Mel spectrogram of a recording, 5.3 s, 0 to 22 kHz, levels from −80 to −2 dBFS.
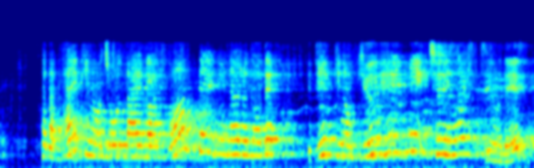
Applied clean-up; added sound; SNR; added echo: neural separator model SepFormer DNS4.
